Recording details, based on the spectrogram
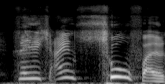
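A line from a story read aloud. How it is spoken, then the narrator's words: Exclaimed. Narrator (German): rief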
